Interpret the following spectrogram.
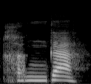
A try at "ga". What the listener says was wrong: Il n'y a pas N devant, tu dis nga. Non. C'est ga et non nga.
